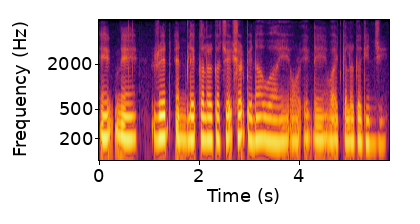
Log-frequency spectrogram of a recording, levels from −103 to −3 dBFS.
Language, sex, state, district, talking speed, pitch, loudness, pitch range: Hindi, female, Arunachal Pradesh, Lower Dibang Valley, 205 wpm, 195 Hz, -16 LUFS, 190-205 Hz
